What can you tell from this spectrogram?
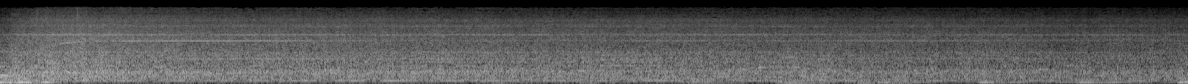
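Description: Steady running noise of a PE pipe extrusion line's machinery: a broad hiss with two high steady whines, one of them rising in pitch and settling just after the start. It slowly grows quieter.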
